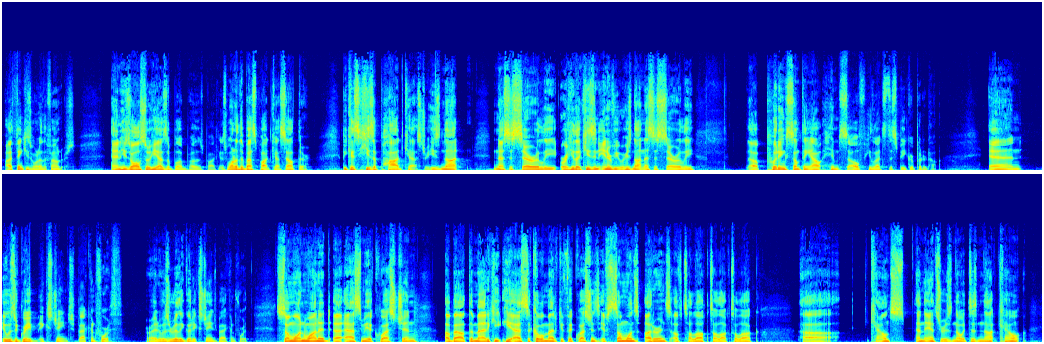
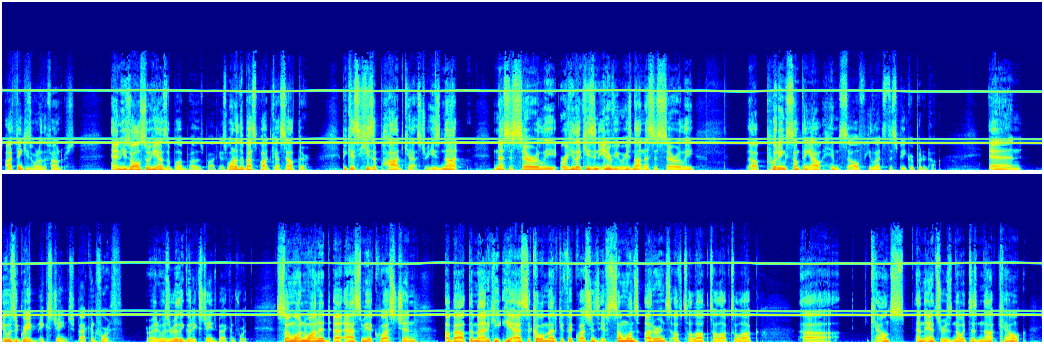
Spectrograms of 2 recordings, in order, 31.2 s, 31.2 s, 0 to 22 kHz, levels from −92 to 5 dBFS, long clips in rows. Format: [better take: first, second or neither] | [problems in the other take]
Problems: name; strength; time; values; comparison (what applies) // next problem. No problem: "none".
first | high-pitched whine; loud; throughout; 3.5 kHz, 8 dB below the speech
